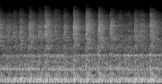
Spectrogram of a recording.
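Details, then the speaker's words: Motorcycle with new engine block, new tyres and serviced carburettor, idling: even steady idle, smooth low thrum, no knocks or rattles; sounds healthy. "Oh, bunyi dia Sip. Bunyi motor baru Tayar baru kan?"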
